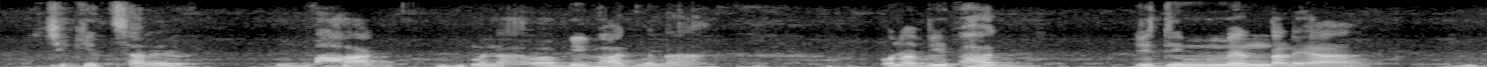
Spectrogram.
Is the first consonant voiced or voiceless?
voiceless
